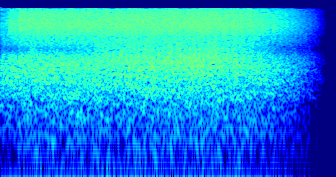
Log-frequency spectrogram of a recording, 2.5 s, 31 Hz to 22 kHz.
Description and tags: Sunvox Noise 2
A static type noise, synthesized using Sunvox.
